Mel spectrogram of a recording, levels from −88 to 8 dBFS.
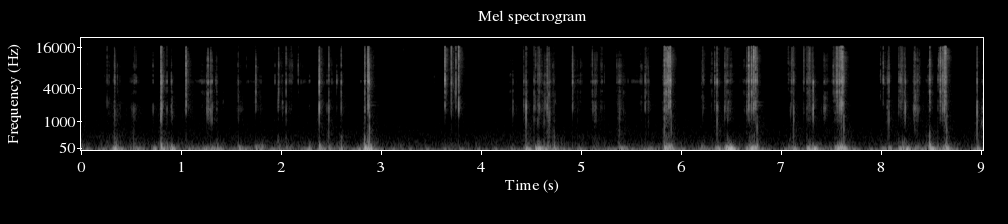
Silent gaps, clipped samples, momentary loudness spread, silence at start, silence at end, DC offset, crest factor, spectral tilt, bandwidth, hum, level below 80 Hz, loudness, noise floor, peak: none; under 0.1%; 20 LU; 0.05 s; 0 s; under 0.1%; 32 dB; 0 dB/octave; 17 kHz; none; -44 dBFS; -37 LUFS; -61 dBFS; -6 dBFS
